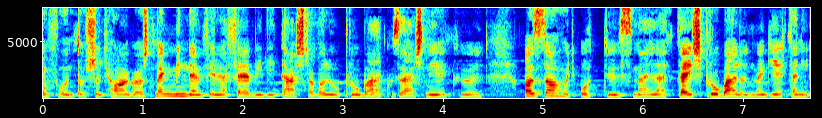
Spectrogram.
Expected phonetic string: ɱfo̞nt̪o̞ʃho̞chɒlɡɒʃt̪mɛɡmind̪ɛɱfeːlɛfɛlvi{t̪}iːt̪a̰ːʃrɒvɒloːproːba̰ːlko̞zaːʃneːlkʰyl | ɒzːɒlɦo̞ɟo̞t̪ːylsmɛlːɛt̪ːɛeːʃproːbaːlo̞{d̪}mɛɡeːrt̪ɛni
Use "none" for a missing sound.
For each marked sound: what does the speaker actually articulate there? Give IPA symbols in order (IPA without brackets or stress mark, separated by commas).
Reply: d̪, d̪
